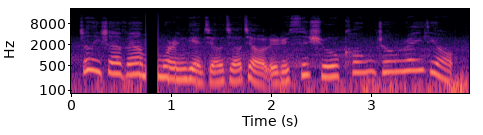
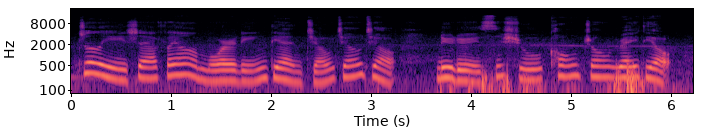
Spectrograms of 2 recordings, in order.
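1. 语速快。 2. 语速慢。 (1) "我们现在快速" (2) "第一种速度，慢慢"

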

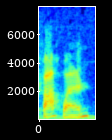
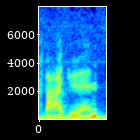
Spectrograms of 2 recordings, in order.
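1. 第二个音节读作 huan。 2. 第二个音节读作 yuan。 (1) "而罚环也不要念成" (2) "不要念成罚圆"

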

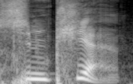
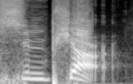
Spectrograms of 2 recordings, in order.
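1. 这个词结尾没有儿化。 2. 这个词结尾是儿化音。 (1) "就叫芯片" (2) "不能加儿化音，不能叫芯片儿"

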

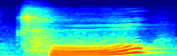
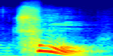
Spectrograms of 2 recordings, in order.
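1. 음 높이가 중간에서 높게 올라가요. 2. 음 높이가 높은 데서 낮게 급하게 떨어져요. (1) "이성" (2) "사성"

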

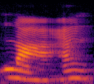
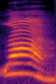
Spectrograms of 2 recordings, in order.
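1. เสียงต่ำลงแล้วขึ้น 2. เสียงตกอย่างรวดเร็วจากสูง

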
